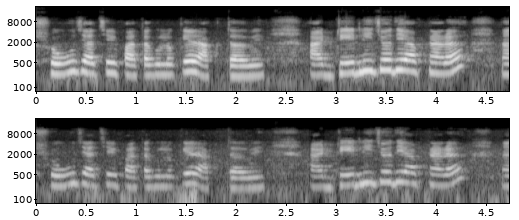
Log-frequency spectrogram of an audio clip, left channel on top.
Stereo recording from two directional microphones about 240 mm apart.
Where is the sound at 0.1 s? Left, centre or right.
Centre.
